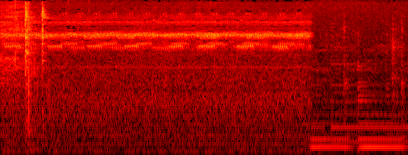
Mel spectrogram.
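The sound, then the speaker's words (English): Cicadas buzz in a steady, high-pitched drone that fills the background, then a louder, lower buzzing tone cuts in near the end. No one speaks. “Love those cicadas.”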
